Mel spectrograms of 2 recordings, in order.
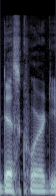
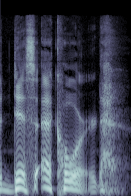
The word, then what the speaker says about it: Discord: Love the added syllable in Discord. You turned it into Disaccord.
